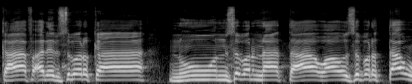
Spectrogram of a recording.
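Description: A Quran teacher works through a tajweed lesson, spelling out each letter and vowel mark before reciting the verse in long, drawn-out tones. The voice sits at a middle pitch and sounds smooth and clear. The teacher keeps asking the listeners questions and then answering them. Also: steady tone.

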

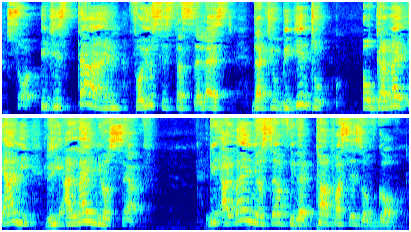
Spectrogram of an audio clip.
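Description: Gesturing heavily and repeating emphatic phrases, a Kenyan man in his thirties preaches a daily devotional livestream from an indoor room with a screen and flowers, shot close up on a phone. The pastor's high voice is expressive and unhurried, echoing in the room.

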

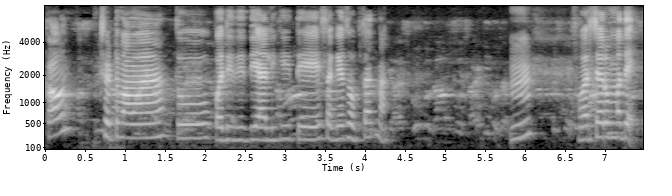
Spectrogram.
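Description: Woman, Marathi accent, casual home chat, coaxing, slightly high voice, busy background voices. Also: fairly even intonation, a little slow, long pauses, a crowd in the background. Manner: coaxing, affectionate toward child. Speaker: vlogger and mother.

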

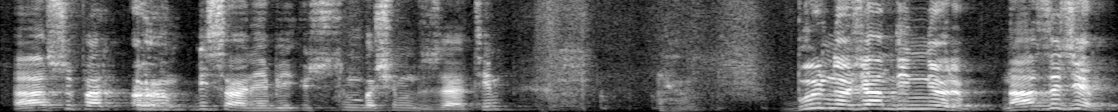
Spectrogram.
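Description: A boastful, whiny drama student. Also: male voice, high voice, very animated, normal speed, bright, forceful tone, full character voice. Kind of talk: sitcom acting.

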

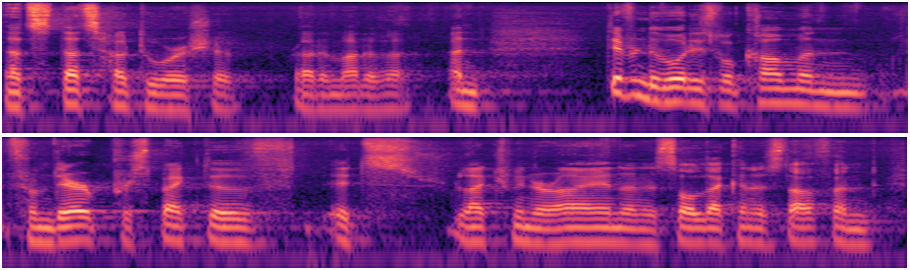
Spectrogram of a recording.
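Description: A man's voice: on the low side, fairly even intonation, normal speed, few pauses, big-room sound. A man giving a morning scripture class, talking in a conversational storytelling sermon, often repeating words as he restarts. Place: large temple hall.

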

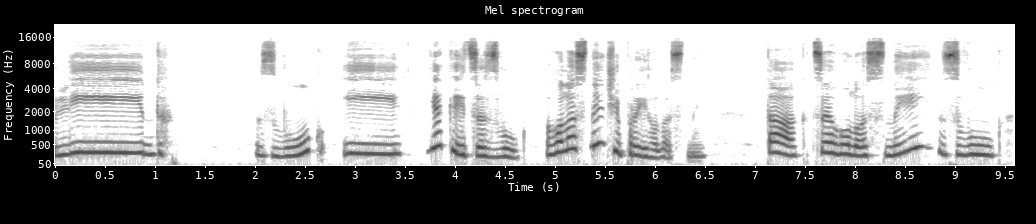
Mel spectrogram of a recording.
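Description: Slow sing-song woman teaching small children. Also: a little high, no room sound, clean studio sound. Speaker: primary school teacher. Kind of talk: phonics lesson for young children.

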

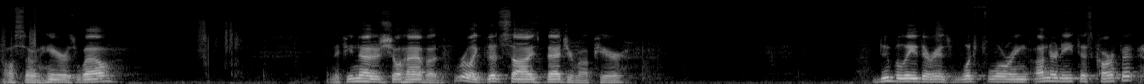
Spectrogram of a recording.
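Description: A real estate agent with a medium-pitched voice narrates a casual walkthrough of an empty house, relaxed and informal, sometimes making small self-corrections. It's filmed on a handheld phone camera, and the bare rooms sound echoey over faint background noise.

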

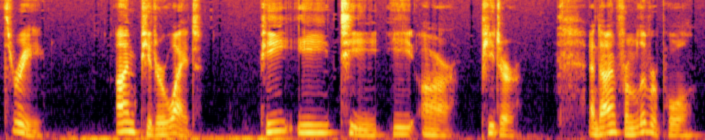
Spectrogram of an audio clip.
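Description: A man voices a scripted listening exercise at an unhurried pace. His delivery is careful and clearly enunciated. He spells names out letter by letter, in a dead-dry recording. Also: medium pitch, lively intonation, a little mellow, no echo. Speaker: exam recording reader.

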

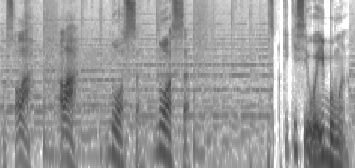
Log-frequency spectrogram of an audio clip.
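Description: A young man with a Brazilian accent, streaming and reacting excitedly with lots of slang and exclamations. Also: medium pitch, moderate pace, gravelly, faint music behind. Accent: Brazilian Portuguese.

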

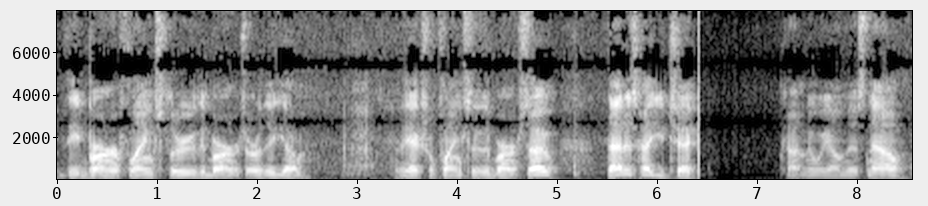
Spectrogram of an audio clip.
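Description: A middle-aged man demonstrating how to test a part, unhurried, with frequent ums and restarts. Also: mid-range voice. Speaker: HVAC technician. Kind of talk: hands-on repair demonstration. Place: small home room.

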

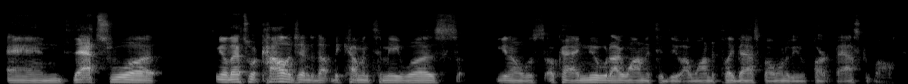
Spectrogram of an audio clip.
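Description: A man with a fairly low voice answers questions as a guest on a remote call. He tells his story in a relaxed, rambling way, often starting sentences over as he goes. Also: a little fast. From upstate New York. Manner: rambling, storytelling, many restarts. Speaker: head prep basketball coach, guest. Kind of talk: casual interview answers.

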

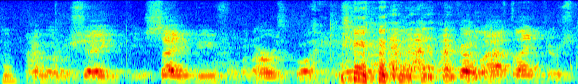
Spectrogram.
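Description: Seated among children in a small church, an older pastor gives a folksy, teasing children's sermon in a fairly high voice at a slow pace. A far-off camera captures roomy church sound over a noisy crowd.

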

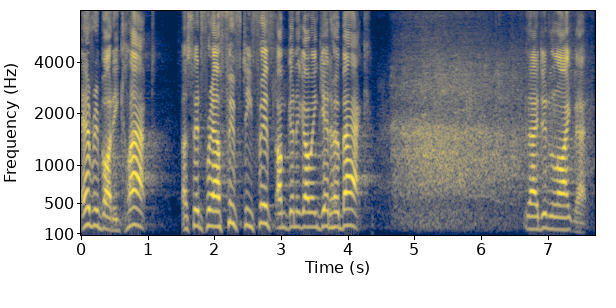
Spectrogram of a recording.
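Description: Pausing often and never rushing, this seventy-something man preaches in a voice that sits high. A pastor brought up in Australia by Italian parents, he tells self-deprecating stories and urges listeners emphatically during a conference sermon, with a long reverb tail and background noise in the recording.

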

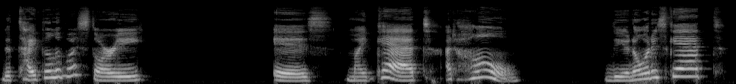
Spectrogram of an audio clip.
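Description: A woman's voice: medium pitch, sing-song, slow pace, long pauses. A woman teacher telling a story to young children, asking the class questions, repeating key words and praising their answers. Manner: praising, encouraging.

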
